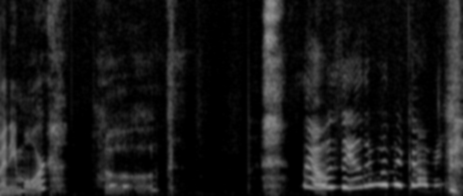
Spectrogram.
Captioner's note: sobs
